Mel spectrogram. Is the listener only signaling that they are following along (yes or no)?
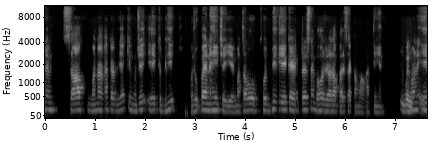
yes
